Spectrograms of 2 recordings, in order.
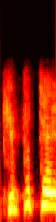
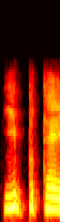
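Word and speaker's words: gifte: 거를 이제 결혼한 부부다 이렇게 얘기하는데 그 이제 스웨덴 같은 경우는 영어는 이제 기프테 이렇게 돼 있는데 거기는 이제 발음이 이프테 이렇게 되더라고요.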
